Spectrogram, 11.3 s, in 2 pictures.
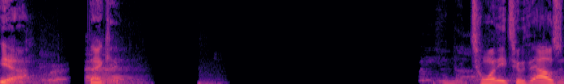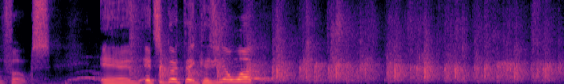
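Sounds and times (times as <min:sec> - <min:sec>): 
speech: 0:00.0 - 0:01.3, 0:04.2 - 0:09.1
audience clapping: 0:06.7 - 0:11.2.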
